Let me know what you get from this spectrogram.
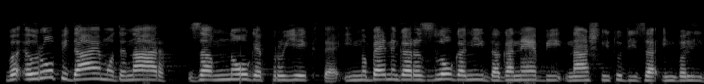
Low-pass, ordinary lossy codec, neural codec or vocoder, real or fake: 7.2 kHz; none; none; real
